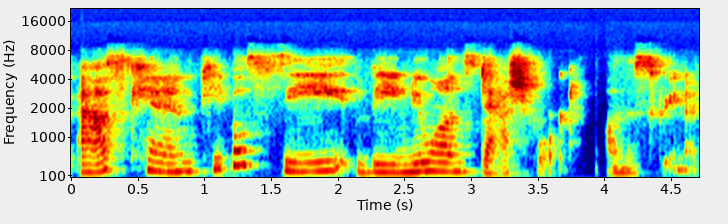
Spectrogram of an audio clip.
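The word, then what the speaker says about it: NUANS: just want to ask can people see the Nuance dashboard on the screen I just want to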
